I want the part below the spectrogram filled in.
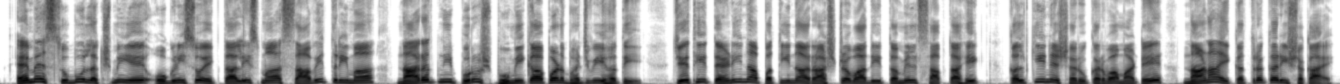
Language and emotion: Gujarati, neutral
